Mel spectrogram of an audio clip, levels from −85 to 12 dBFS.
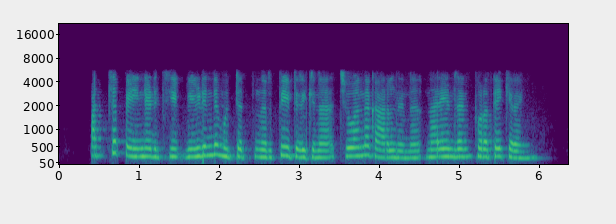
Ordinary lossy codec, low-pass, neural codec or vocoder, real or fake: Opus, 16 kbps; 5.4 kHz; none; real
